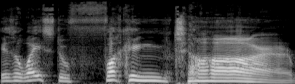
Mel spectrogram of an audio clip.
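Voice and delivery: put-on loud, very slow, self-assured, assertive delivery. Pointing out how another man inflects a remark, the speaker mimics his assertive inflection. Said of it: "look at the way that he inflects that there".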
